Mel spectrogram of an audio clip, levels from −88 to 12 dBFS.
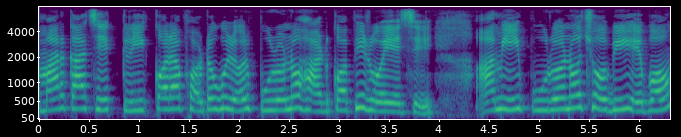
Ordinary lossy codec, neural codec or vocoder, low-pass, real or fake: none; none; 7.2 kHz; real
